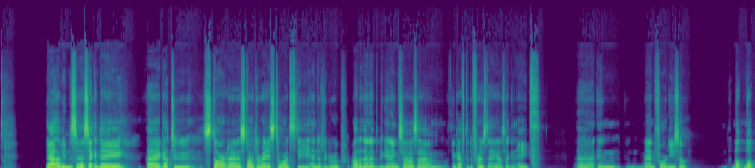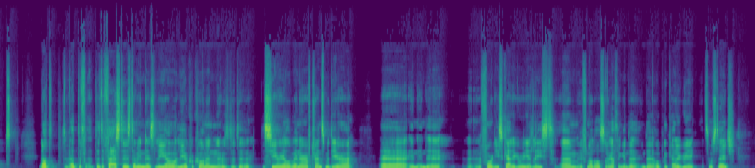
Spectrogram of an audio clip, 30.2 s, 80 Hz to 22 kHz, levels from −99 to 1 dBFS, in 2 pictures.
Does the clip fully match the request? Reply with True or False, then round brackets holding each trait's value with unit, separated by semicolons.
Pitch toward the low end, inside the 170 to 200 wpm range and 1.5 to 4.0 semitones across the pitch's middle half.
True (115 Hz; 185 wpm; 3.7 semitones)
